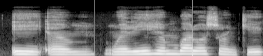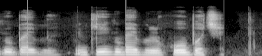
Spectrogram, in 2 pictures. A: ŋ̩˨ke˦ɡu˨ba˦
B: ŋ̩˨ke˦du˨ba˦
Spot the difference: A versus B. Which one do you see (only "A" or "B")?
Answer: A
